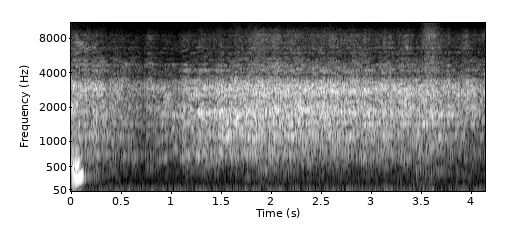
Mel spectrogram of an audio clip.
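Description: Sitcom studio audience laughing: a steady wash of crowd laughter.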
